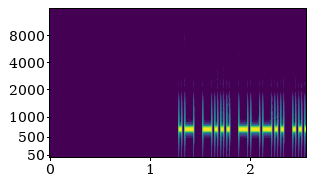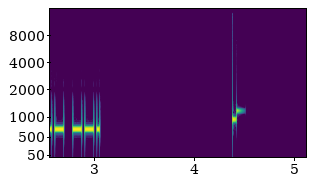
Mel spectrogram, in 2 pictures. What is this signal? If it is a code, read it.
Morse code, heard as a keyed tone, about 40 wpm, 700 Hz. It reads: AB8VG
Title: USA Call Signs Repeated 3x 40wpm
